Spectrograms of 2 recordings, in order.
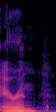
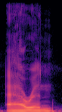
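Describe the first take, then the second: First: It is said in the speaker's usual accent. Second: It is said in an East Coast accent.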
